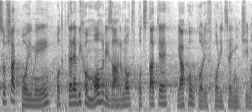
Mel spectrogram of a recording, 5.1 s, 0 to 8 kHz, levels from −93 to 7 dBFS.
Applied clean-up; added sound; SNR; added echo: none; none; none; none.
